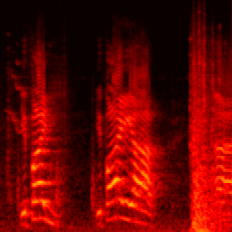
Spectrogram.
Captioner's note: door opens and closes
